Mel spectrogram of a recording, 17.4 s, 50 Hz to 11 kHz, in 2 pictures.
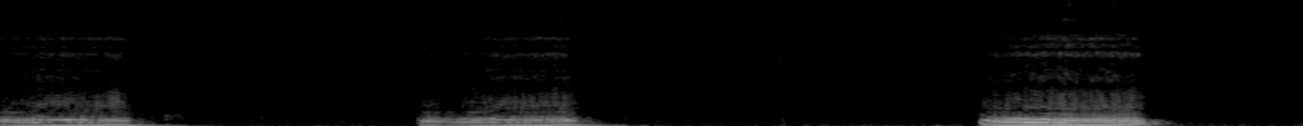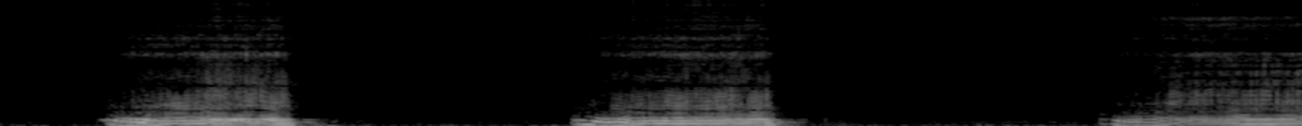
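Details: Basset hound dog sleeping with loud, rattling snores, about 19 breaths a minute, quiet pauses between each snore.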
